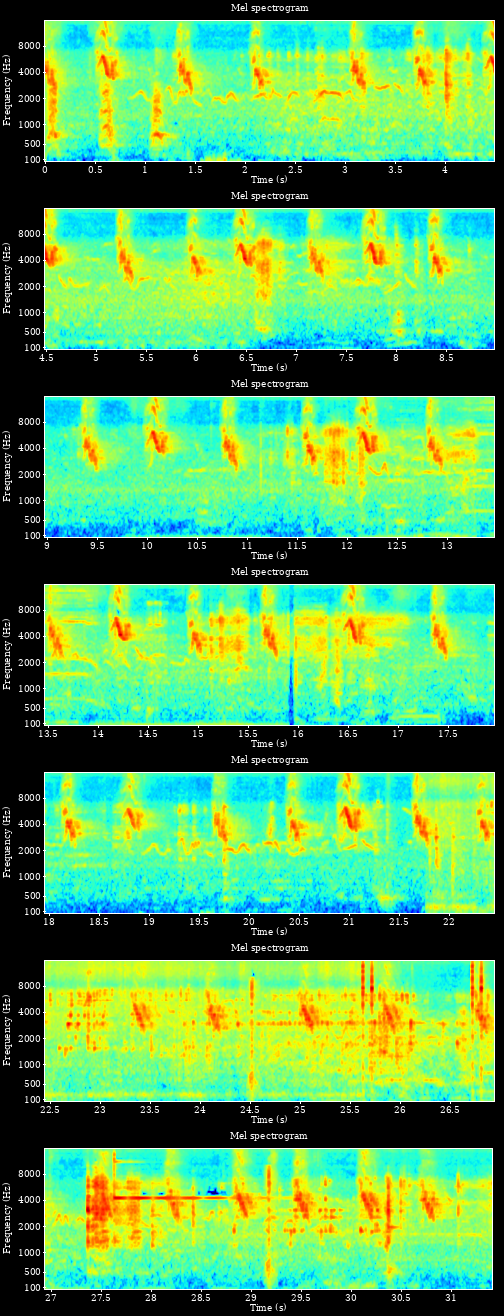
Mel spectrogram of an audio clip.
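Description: Small birds chirping over and over, short sharp chirps about twice a second. Denser clatter of handling a metal pot and glass jar joins them in the last several seconds.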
